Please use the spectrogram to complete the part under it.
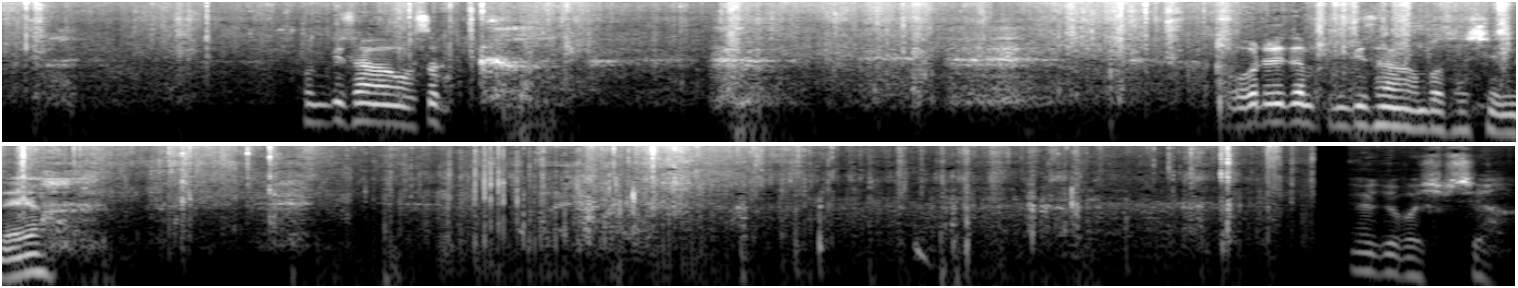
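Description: Dry leaves and twigs crunch and rustle underfoot.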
